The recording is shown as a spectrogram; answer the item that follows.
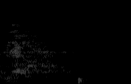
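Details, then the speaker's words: A dog snoring during a live podcast recording; the snoring was at first mistaken for a person. "You guys hear Tesla snoring? Tesla. Oh, I thought that was you. Nope, that's not me. That's your dog."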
